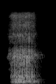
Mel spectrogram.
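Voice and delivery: "ch" as the rasping throat sound of loch; Scottish ch. Shown as a demonstration. Teacher introducing a harder consonant, "ch" as in Scottish loch. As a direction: scrape "ch" at the back of the mouth. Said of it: "like in Scottish loch".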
